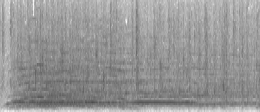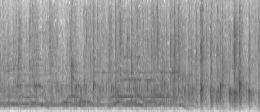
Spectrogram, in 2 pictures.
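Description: A crowd applauds a contestant with steady, dense, continuous clapping, while rising and falling cheers and whoops ring out over it throughout, staying loud and full the whole time.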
